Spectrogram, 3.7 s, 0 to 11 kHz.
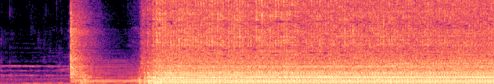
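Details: Electric PCP air compressor filling toward about 2000 PSI, its on/off switch held pressed at startup. The motor spins up in about half a second, then settles into a loud, steady, even hum with no knocks: normal running.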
